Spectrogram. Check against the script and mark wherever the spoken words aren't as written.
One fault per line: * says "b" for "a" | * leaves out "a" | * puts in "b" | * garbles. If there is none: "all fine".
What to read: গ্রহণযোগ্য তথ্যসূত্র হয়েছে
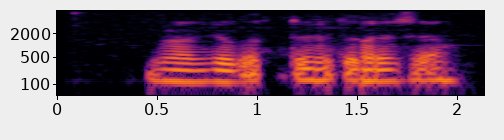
all fine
